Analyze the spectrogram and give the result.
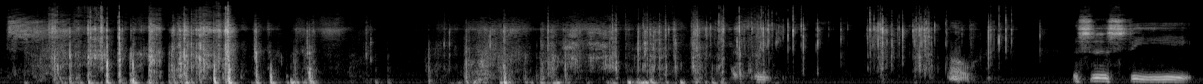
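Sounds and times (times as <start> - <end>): packaging rustling and crinkling: 0.4 - 3.2, 4.3 - 10.2.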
